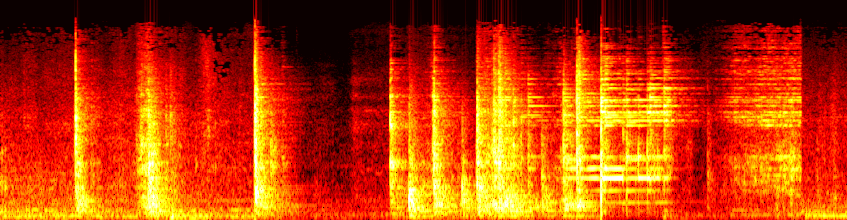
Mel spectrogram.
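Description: Hammer blows on the steel front leaf-spring hanger of a truck frame. There are three separate strikes, then a quick run of blows that leave a metallic ringing.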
